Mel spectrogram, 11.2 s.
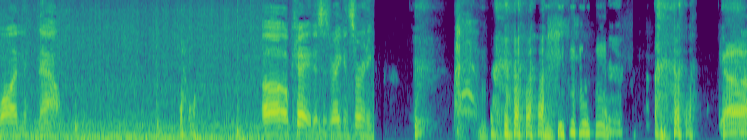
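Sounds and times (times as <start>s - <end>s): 
speech: 0.0s - 1.1s, 2.7s - 3.1s, 3.9s - 5.6s, 6.2s - 11.2s
lightning strike: 0.0s - 5.6s
laughter: 2.7s - 3.0s, 6.8s - 10.4s.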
